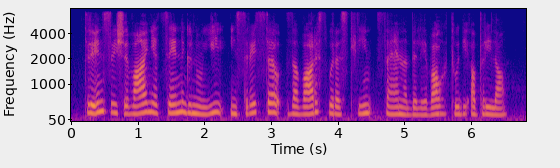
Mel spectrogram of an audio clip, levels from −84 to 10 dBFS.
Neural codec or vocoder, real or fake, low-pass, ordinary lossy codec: codec, 16 kHz in and 24 kHz out, 0.8 kbps, FocalCodec, streaming, 65536 codes; fake; 7.2 kHz; none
